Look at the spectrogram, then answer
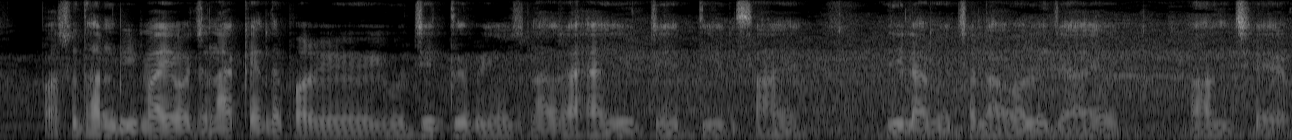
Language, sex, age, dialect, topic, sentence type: Maithili, male, 51-55, Eastern / Thethi, agriculture, statement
